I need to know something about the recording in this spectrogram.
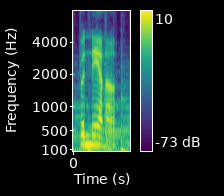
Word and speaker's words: banana: Banana, you stress the second syllable, ba-na-na.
